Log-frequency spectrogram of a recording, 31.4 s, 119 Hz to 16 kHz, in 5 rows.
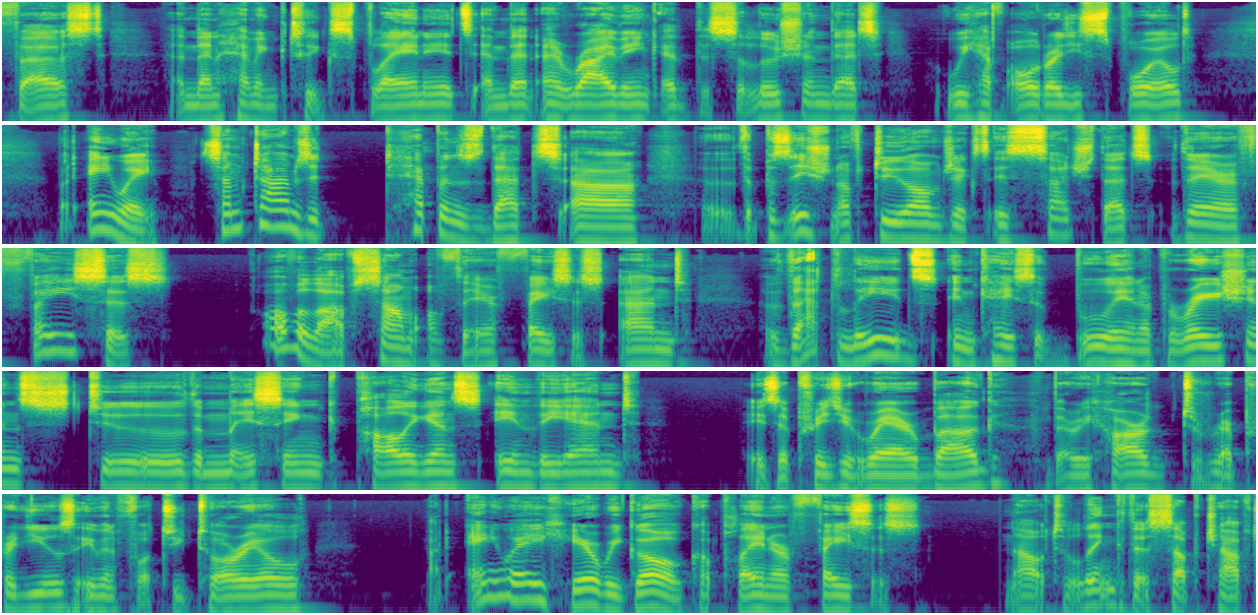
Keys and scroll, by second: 0.1 g, 1.2 x, 3.6 alt+g, 3.8 shift+z, 7.2 alt+a, 8.6 s, 8.6 w, 8.7 d, 9.3 d, 10.8-13.9 typing, 15.9 typing, 17.1 g.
